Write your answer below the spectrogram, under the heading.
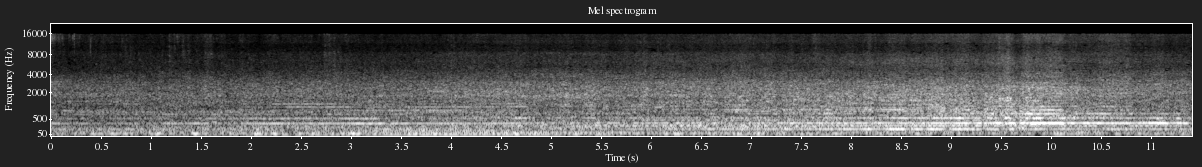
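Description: A motor vehicle's engine running steadily, growing louder toward about ten seconds in and then easing off.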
